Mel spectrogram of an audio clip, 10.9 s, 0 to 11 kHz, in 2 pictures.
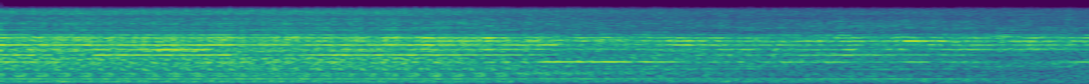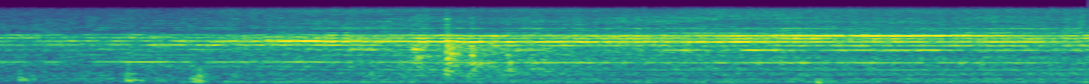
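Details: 2012 Nissan Sentra at idle with the accessory belt removed: a quick regular tick rides over a high ringing tone near the crankshaft pulley and persists without the belt. Crankshaft pulley noise, cause unknown.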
